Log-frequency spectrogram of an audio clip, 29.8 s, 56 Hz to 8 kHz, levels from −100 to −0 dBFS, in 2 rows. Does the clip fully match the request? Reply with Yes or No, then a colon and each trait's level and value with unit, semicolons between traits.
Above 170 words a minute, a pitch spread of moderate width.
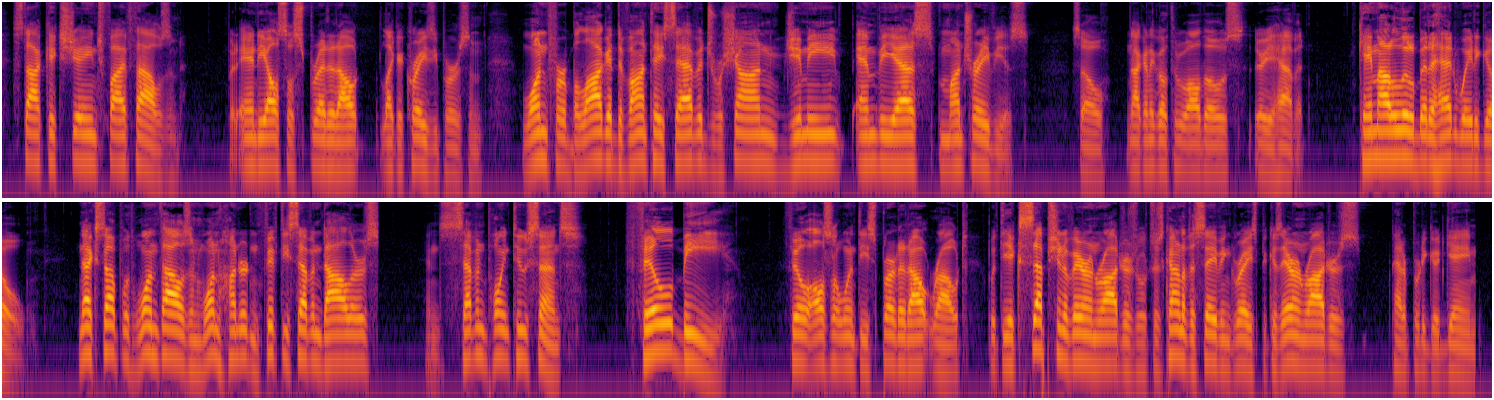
Yes: average, 180 wpm; average, 4.5 semitones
